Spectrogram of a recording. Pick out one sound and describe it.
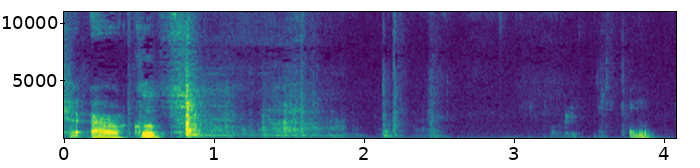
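A ceramic mug clunks down onto a coffee machine's drip tray.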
